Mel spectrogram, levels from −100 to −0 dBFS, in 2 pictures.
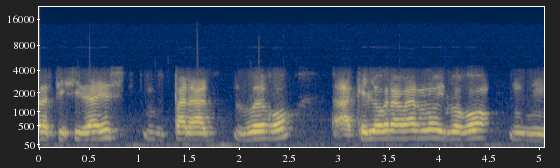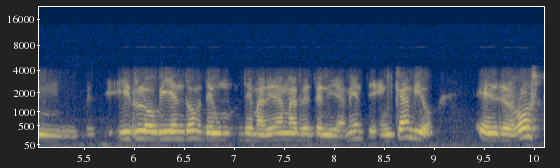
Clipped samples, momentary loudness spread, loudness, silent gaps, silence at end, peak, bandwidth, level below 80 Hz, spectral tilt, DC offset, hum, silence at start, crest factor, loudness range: under 0.1%; 11 LU; -24 LUFS; none; 0.05 s; -8 dBFS; 4.5 kHz; -66 dBFS; -7 dB/octave; under 0.1%; none; 0 s; 16 dB; 3 LU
